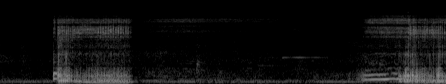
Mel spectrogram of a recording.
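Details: 11-week-old female Bullmastiff puppy napping: two loud, rattling snores with quiet breathing between them, the same sound heard at night; snoring.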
